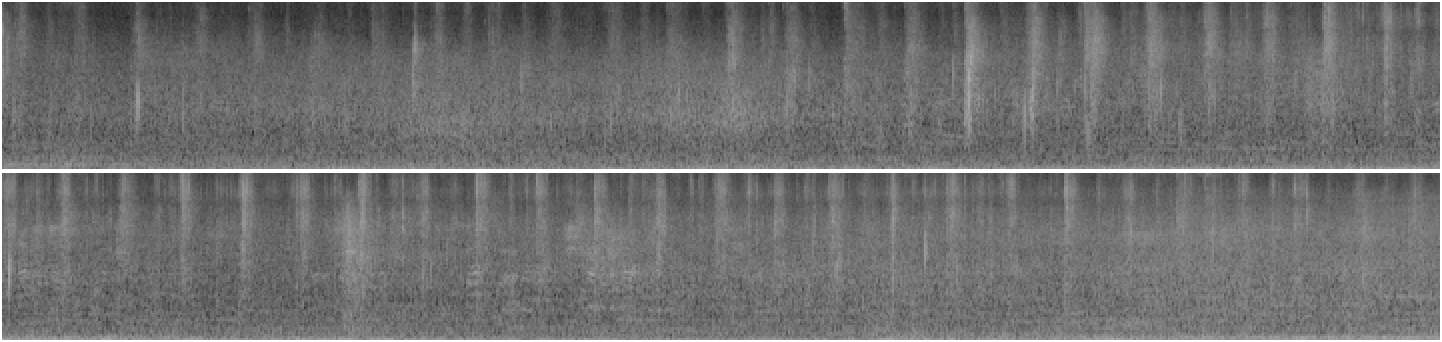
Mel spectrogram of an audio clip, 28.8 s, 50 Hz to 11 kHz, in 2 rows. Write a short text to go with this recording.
“Outdoor market on Saturday afternoon with light rain at the time of covid19”: Soundwalk, Chapter CLX of Ascolto il tuo cuore, città. I listen to your heart, city. Saturday, March 6th, 2021. Walking in the outdoor market at Piazza Madama Cristina, district of San Salvario, four months of new restrictive disposition due to the epidemic of COVID19. Start at 3:47 p.m. end at 4:05 p.m. duration of recording 17'39”, The entire path is associated with a synchronized GPS track recorded in the (kml, gpx, kmz) files downloadable here:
